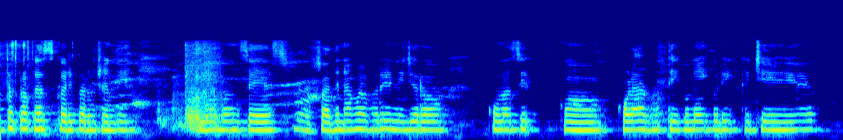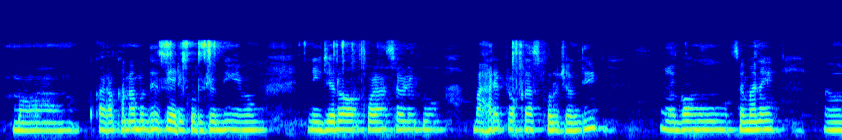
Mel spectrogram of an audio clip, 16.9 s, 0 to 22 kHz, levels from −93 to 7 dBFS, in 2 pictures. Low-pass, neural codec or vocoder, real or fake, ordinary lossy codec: none; codec, 16 kHz, 4 kbps, FreqCodec, larger model; fake; none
